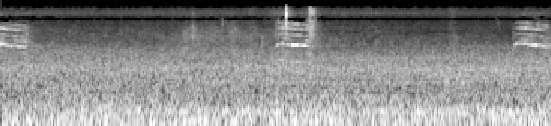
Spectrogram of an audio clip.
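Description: Three short bird calls, each sliding down in pitch, a few seconds apart, over a steady low rumble.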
